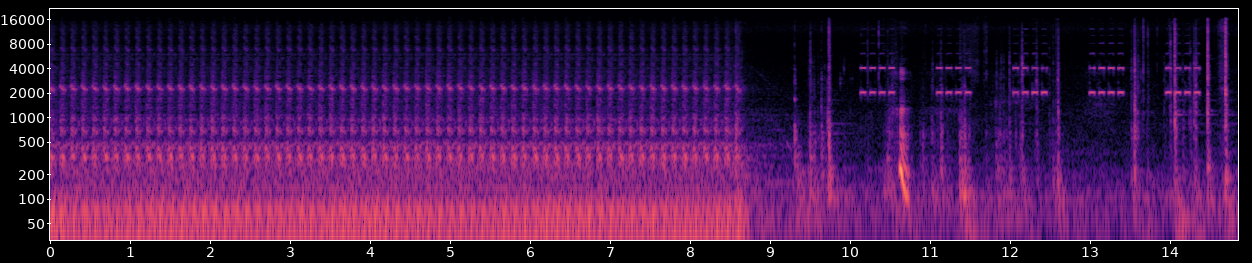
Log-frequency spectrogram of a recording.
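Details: 2000 Honda Civic 1.6L that won't start when damp after sitting: fuel smell present, weak spark seen. Starter churns steadily three to four times a second for nine seconds without firing. Crank, no start.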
